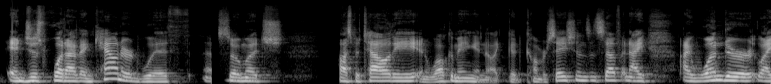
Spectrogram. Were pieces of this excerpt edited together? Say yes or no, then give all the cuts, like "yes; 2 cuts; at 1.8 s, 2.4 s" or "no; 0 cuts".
yes; 1 cut; at 2.1 s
